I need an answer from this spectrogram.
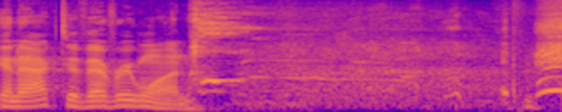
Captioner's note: laughing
